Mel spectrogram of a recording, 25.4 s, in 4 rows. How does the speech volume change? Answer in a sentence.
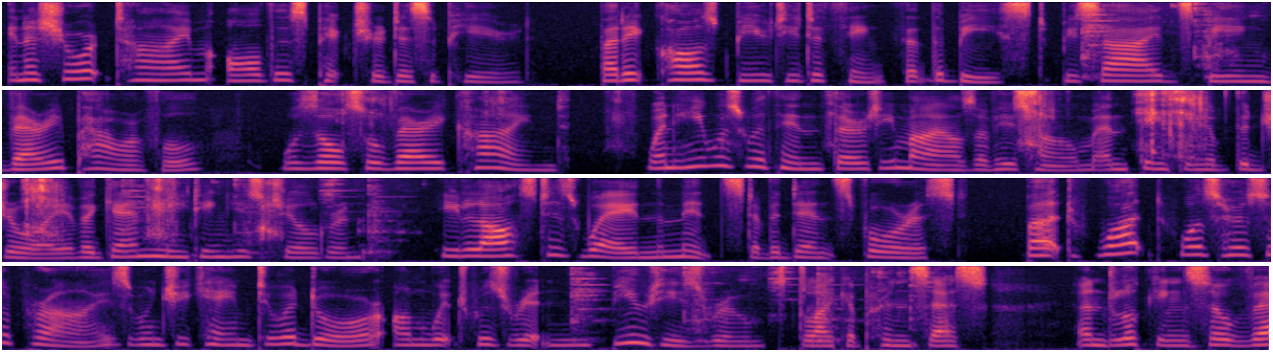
The loudness of the speech stays about the same.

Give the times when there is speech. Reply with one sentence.
You can hear the speech from 0.0 to 25.3 s.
